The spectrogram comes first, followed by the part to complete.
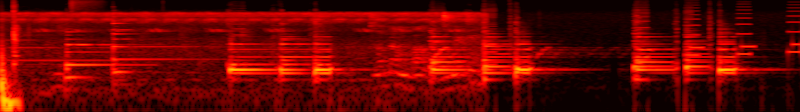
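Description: Background music: a light melody of plucked notes, each ringing and fading, that drops out briefly about six seconds in. A short low thump sounds at the very start.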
